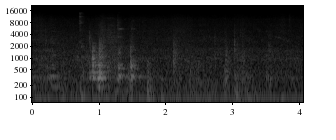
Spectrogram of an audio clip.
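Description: Faint handling noise as one ukulele is set down and another picked up: a few soft knocks and rustles, the clearest about a second in.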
